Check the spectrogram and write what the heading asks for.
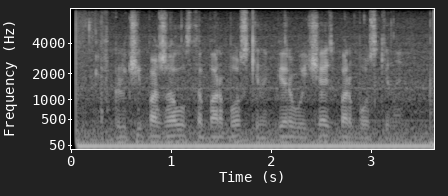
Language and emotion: Russian, neutral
